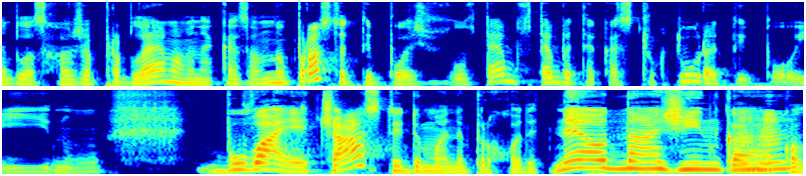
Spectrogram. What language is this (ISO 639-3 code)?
ukr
